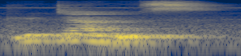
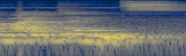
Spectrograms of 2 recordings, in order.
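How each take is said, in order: First: First syllable of "Vitamins" rhymes with "bit"; short-i vitamins. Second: First syllable of "vitamins" rhymes with "bite"; long-i vitamins. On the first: Teacher offering class both pronunciations, "Vitamins" said VIT-uh-mins. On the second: Teacher offering class both pronunciations, "vitamins" said VYE-tuh-mins. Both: Shown as a demonstration. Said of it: "Vitamins or vitamins".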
